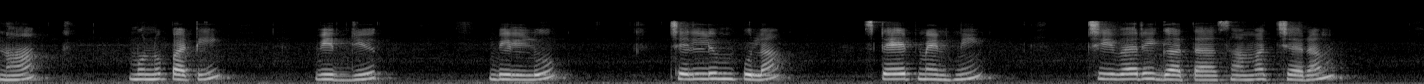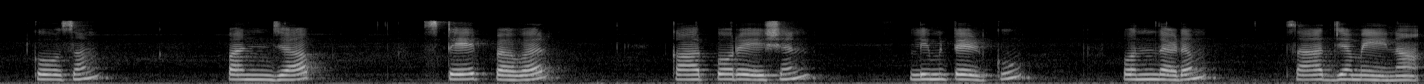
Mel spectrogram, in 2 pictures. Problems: constant background noise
